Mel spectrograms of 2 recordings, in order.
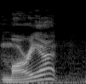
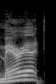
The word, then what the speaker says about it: Marriott: And the Marriott team says that if you're pronouncing Marriott correctly, it should actually rhyme with chariot.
